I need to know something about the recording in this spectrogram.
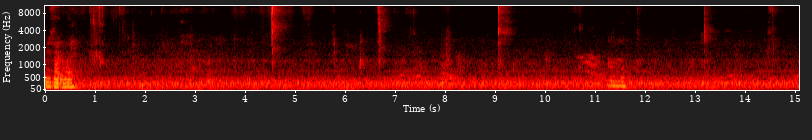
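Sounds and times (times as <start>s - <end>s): low background hum: 0.0s - 15.0s
person chewing: 0.9s - 7.5s.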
